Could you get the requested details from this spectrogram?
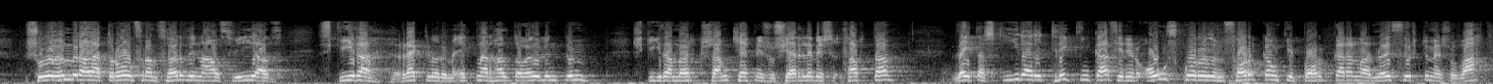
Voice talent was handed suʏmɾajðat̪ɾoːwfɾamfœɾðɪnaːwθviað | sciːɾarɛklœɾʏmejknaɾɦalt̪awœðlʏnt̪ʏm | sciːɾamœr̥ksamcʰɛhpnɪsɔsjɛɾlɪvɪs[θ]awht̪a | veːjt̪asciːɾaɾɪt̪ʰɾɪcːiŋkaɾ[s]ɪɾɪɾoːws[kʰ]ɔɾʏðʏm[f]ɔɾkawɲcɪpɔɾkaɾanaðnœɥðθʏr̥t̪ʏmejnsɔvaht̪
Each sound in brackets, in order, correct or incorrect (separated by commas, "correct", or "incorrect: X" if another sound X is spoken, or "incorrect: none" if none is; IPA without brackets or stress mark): correct, incorrect: f, incorrect: k, correct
